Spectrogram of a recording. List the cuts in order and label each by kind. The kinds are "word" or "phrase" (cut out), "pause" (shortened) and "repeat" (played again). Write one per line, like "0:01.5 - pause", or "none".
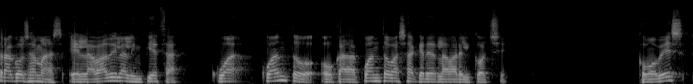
none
